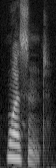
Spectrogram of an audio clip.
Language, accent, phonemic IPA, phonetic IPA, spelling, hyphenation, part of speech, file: English, General American, /ˈwʌz.ənt/, [ˈwʌz.n̩(t)], wasn't, was‧n't, verb, En-us-wasn't.ogg
- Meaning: Contraction of was + not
